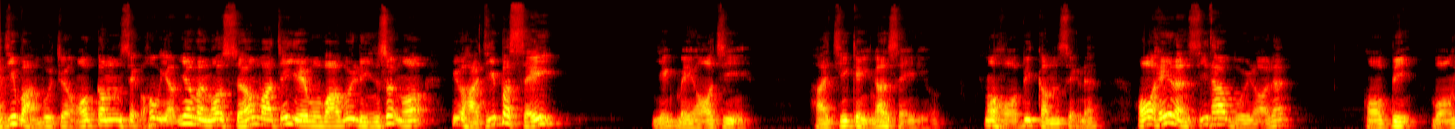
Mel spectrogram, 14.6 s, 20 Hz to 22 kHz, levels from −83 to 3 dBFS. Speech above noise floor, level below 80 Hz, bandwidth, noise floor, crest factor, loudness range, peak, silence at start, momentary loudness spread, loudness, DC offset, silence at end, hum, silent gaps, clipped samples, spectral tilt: 56 dB; -60 dBFS; 19 kHz; -76 dBFS; 14 dB; 5 LU; -6 dBFS; 0 s; 12 LU; -21 LUFS; under 0.1%; 0 s; none; none; under 0.1%; -7.5 dB/octave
